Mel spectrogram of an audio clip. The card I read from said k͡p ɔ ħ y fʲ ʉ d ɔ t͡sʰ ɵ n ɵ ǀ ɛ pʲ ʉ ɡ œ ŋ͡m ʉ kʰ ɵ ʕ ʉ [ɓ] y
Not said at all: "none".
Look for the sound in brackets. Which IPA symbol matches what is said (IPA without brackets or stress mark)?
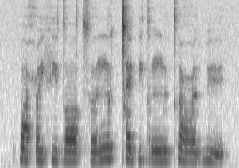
ɓ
